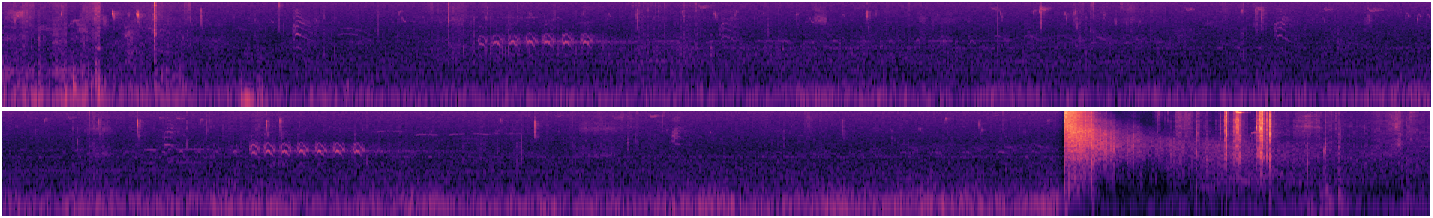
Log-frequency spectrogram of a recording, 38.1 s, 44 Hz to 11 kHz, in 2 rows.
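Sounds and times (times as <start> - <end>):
low wind rumble: 0.0 - 38.0
faint bird calls: 0.1 - 4.9, 5.9 - 18.4, 19.0 - 28.2
suppressed rifle shot with echo: 33.2 - 37.2
sharp clicks: 33.3 - 36.9.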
